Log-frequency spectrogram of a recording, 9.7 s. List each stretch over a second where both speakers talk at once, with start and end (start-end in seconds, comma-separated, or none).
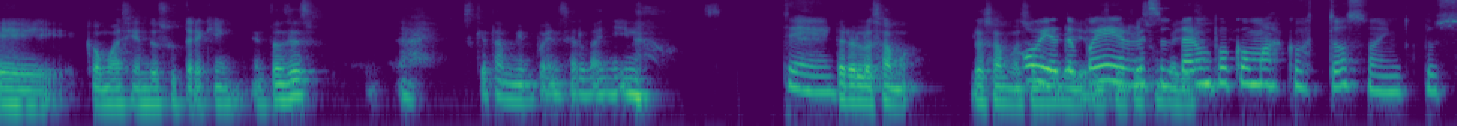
6.8-8.1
